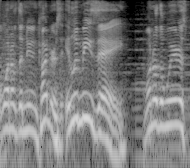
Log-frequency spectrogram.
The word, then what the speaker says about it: Illumise: All right, we got one of the new encounters, Illumise. One of the weirdest pronunciations of of a Pokemon name. It looks like it should be Ilamise. It's Illumise apparently, which like why is it Illumise?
